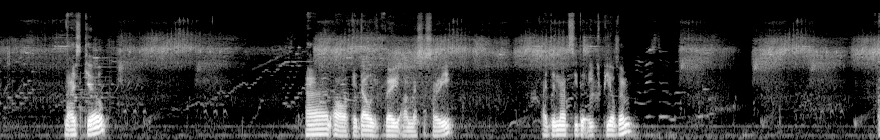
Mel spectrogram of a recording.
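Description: Video game weapons fire with quick electronic blasts.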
